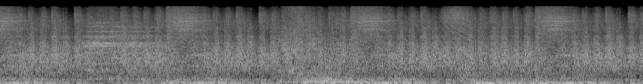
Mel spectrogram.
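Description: Dramatic background music built on rapid, heavy drum hits and booms, running at a steady loud level.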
